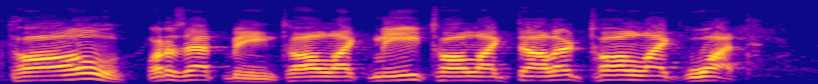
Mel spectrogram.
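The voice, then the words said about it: Raised, loud voice. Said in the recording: “I'm sorry I'm raising my voice”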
